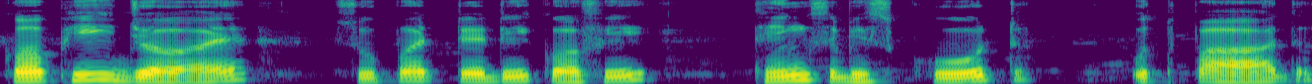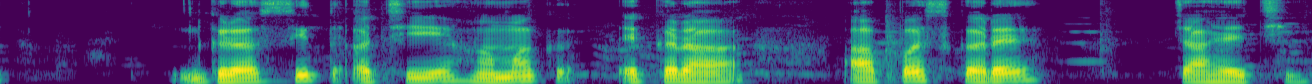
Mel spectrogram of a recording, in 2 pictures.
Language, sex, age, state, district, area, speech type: Maithili, other, 18-30, Bihar, Saharsa, rural, read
